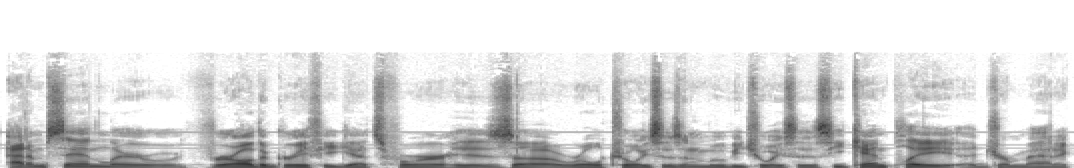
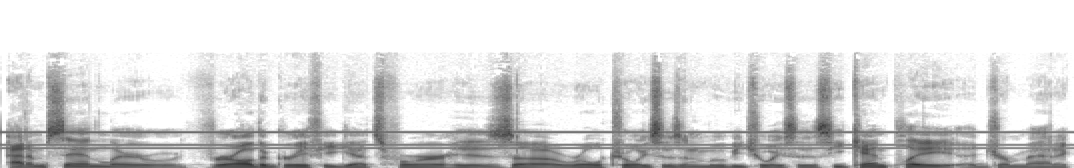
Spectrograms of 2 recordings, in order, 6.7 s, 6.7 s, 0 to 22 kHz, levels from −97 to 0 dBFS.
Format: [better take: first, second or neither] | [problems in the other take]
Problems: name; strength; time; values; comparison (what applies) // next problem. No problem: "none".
first | high-pitched whine; loud; throughout; 4.5 kHz, 8 dB below the speech; faint in the first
